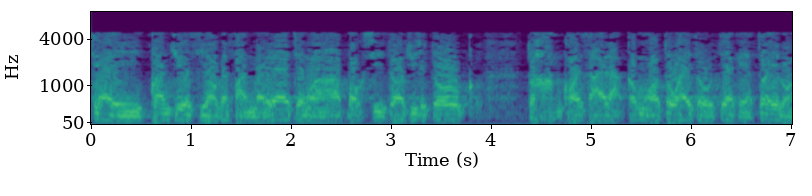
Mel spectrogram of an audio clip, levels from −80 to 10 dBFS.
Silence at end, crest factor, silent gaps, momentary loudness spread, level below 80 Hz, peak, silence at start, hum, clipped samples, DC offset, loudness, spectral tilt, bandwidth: 0 s; 10 dB; none; 4 LU; -42 dBFS; -10 dBFS; 0 s; none; under 0.1%; 0.3%; -20 LUFS; -11 dB/octave; 5 kHz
